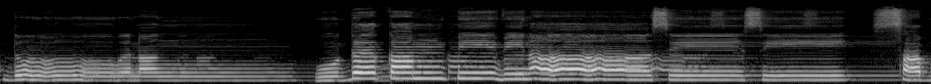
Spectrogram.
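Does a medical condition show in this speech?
No.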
